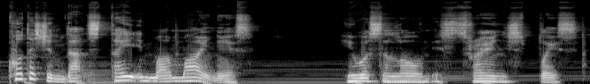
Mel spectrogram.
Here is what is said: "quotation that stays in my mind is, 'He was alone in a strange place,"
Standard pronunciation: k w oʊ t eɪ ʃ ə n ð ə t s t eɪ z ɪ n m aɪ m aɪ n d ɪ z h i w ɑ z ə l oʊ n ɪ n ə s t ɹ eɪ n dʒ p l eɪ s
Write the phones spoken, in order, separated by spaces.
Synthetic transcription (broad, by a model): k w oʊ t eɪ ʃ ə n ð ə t s t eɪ ɪ n m aɪ m aɪ n d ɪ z h i w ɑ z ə l oʊ ɪ n ə s t ɹ eɪ n dʒ p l eɪ s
